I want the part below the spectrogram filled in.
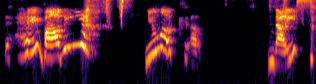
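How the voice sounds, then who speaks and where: A woman playing a hopeful young woman frustrated with her boyfriend, earnest and expressive, in a musical theatre read-through. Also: very high-pitched, extremely slow, full character voice, rough recording. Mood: surprised, questioning. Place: recorded remotely online.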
